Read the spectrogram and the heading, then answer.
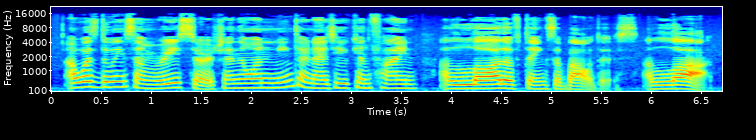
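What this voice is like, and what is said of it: Thick Brazilian accent in English. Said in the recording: “I'm Brazilian ... I have a thick accent still”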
